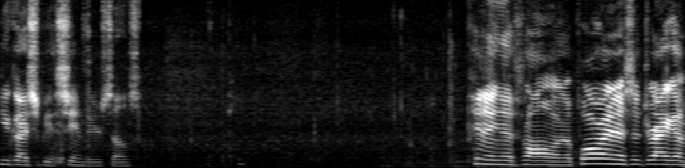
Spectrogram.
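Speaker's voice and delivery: speaking with a full mouth. Scolding the others for blaming the dragon, talking with mouth full. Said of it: "I say with my mouth full".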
